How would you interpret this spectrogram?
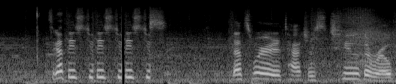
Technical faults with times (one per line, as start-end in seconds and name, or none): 0.93-1.50 CD stuck on one turn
